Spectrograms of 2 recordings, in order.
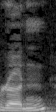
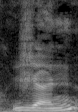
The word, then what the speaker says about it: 人: นิด นึง นะ คะ ตัว R นี้ นะ คะ ไม่ ออก เสียง รอ เรือ นะ คะ ไม่ ออก เหริน แต่ ออก เหยิน ออก เสียง เยอะ นะ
